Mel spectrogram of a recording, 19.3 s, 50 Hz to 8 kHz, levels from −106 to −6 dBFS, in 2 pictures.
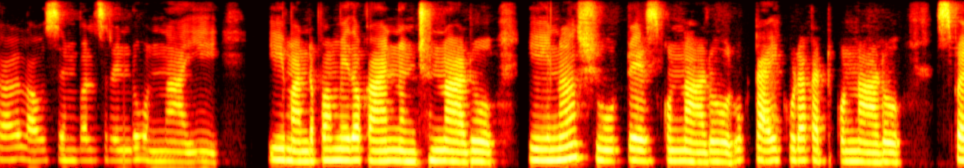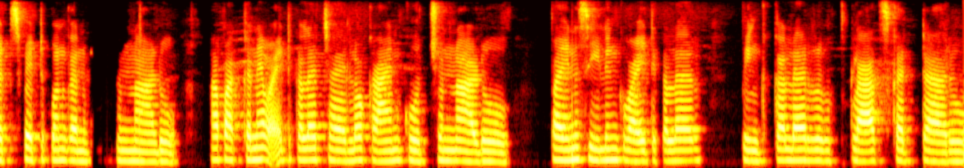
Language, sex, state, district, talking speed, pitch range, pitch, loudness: Telugu, female, Andhra Pradesh, Visakhapatnam, 120 wpm, 175-195 Hz, 185 Hz, -18 LUFS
